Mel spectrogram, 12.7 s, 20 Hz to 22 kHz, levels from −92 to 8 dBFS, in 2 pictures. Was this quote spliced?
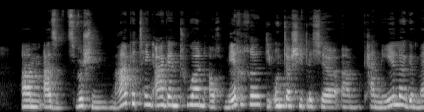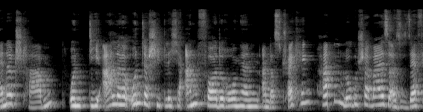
yes; 1 cut; at 7.3 s

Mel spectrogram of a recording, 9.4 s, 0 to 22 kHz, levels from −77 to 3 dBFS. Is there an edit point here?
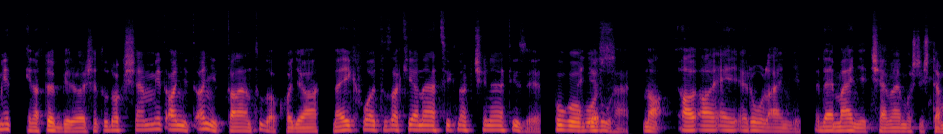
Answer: no; 0 cuts

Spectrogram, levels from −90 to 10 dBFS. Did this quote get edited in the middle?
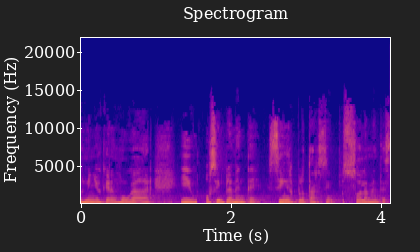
yes; 1 cut; at 1.5 s

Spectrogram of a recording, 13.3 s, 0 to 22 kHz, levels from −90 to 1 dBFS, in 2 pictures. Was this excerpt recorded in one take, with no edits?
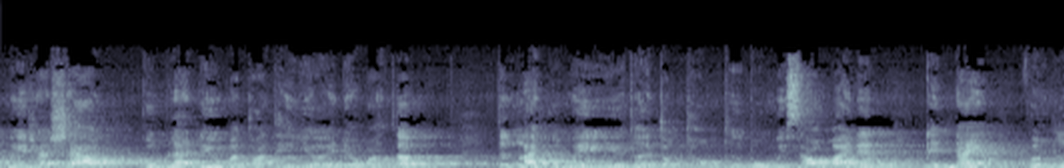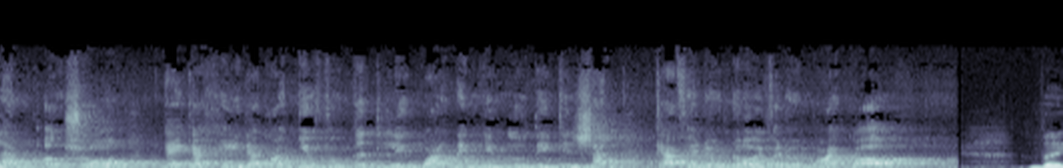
yes; 0 cuts

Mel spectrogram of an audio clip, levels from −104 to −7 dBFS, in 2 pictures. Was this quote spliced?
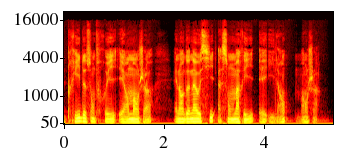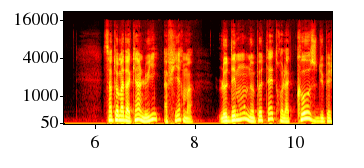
no; 0 cuts

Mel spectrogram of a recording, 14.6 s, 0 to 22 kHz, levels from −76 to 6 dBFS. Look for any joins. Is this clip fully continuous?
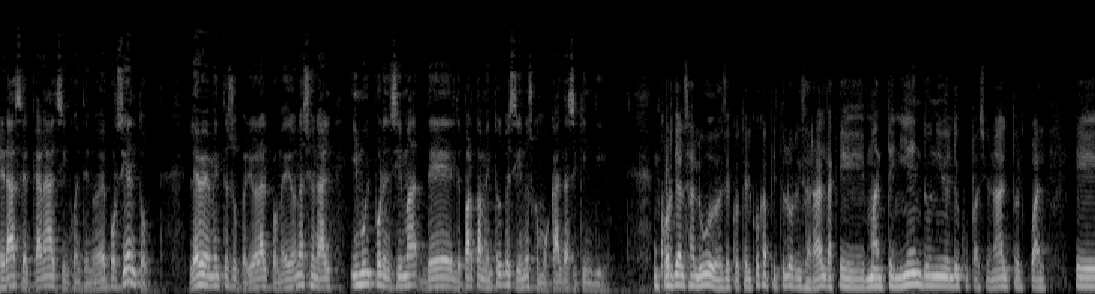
no; 2 cuts; at 8.7 s, 11.1 s

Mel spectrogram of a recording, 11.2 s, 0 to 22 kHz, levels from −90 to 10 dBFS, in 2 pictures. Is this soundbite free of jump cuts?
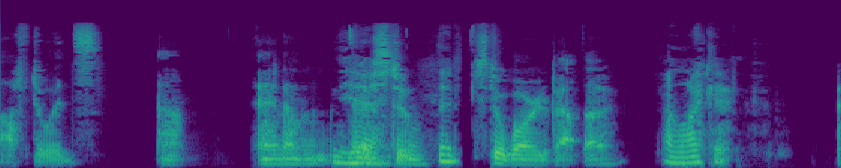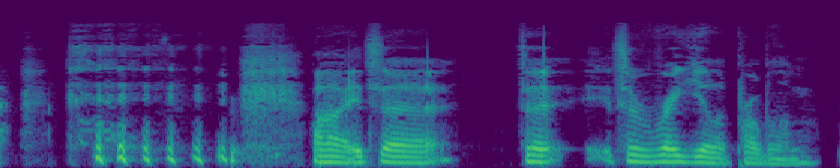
no; 1 cut; at 3.0 s

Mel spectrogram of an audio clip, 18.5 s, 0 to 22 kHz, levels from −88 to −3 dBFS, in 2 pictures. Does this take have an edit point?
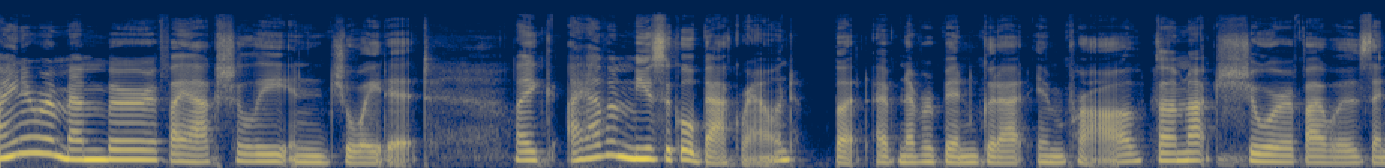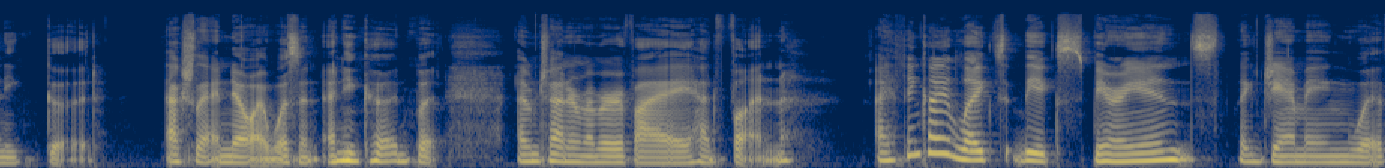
yes; 1 cut; at 7.7 s

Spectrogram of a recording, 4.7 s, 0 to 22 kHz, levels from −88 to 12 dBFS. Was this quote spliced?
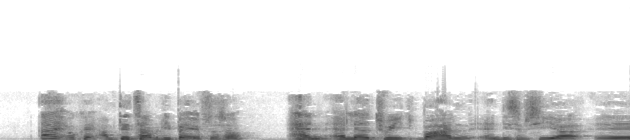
yes; 1 cut; at 2.0 s

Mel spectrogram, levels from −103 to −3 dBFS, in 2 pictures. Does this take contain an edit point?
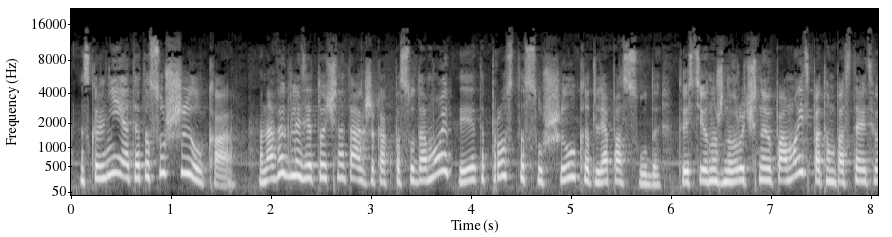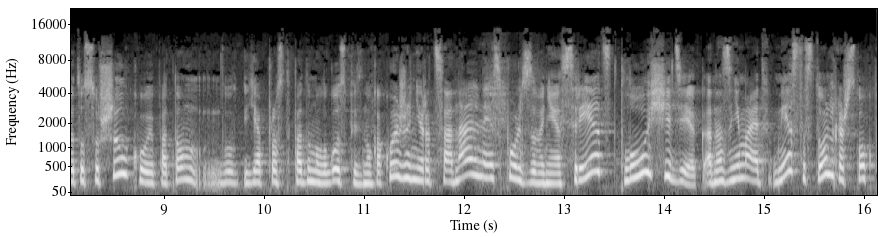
yes; 1 cut; at 3.8 s

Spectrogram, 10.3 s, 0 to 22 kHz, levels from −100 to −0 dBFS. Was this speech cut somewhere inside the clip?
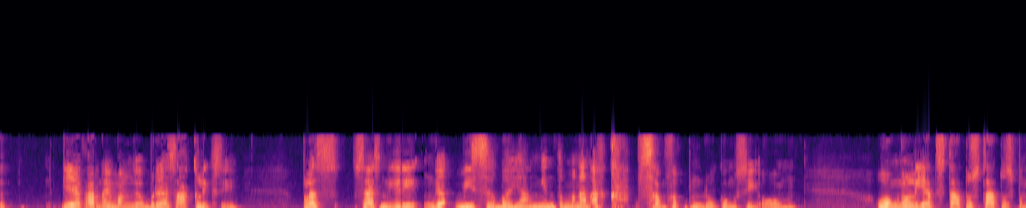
no; 0 cuts

